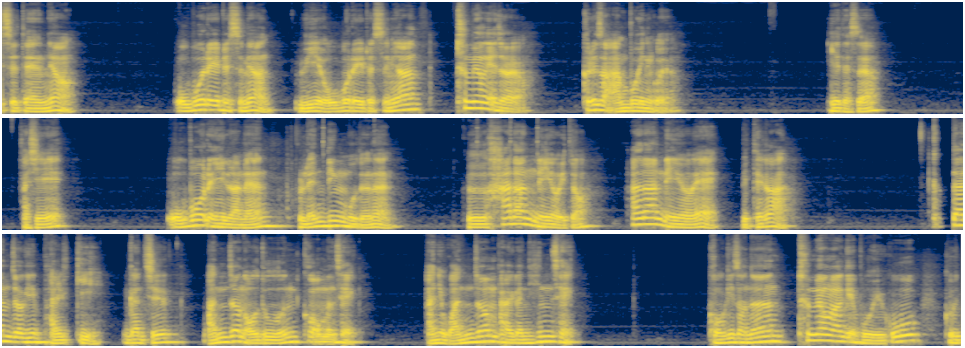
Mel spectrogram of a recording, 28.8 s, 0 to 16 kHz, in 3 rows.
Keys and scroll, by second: 16.2 Escape.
